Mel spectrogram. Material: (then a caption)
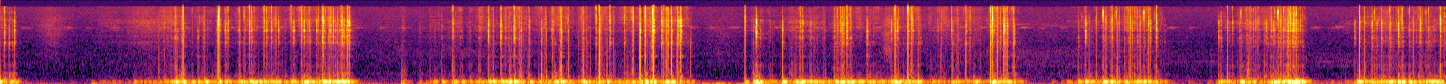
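Metal mesh. Long white nails scratch the hollow metal mesh grille of a black microphone, first with one hand and with both hands by the end. The scratching comes in dense, rough bursts separated by brief pauses, with a heavy low rumbling buzz and faint, thin high scraping on top.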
